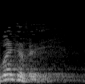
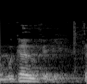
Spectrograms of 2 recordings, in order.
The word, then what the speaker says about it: Wegovy: Now, Novo Nordisk's share price has roughly tripled in the last 3 years, largely because of a new weight loss drug called Wegovy. No, Wegovy.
